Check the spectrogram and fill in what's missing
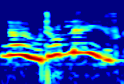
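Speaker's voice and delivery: loud, high, drawn-out wail; pleading. A narrator's reading. Student begs teacher to stay, loud desperate plea. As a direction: cry it out desperately, stretching each word. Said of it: "I pleaded".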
